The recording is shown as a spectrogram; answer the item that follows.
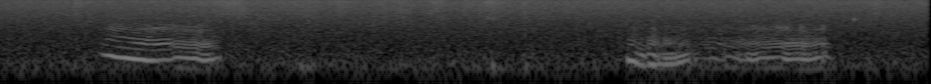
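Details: Female pet cat asleep atop an old newspaper, head resting on an arm, snoring softly: two nasal, wavering snores, the second longer and doubled, nearly three seconds apart, in a quiet room.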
